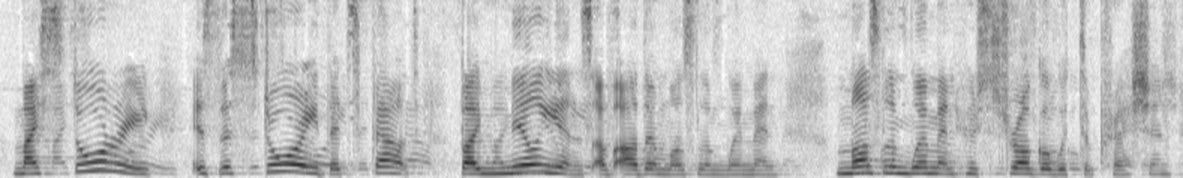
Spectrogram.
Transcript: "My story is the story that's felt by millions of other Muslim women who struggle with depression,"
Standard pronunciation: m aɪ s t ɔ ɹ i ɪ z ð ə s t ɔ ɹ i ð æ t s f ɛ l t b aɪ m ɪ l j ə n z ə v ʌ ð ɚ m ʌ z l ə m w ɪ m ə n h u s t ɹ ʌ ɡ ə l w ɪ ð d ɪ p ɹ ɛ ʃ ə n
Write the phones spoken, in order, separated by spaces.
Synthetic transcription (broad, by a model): m aɪ s t ɔ ɹ i ɪ z ð ə s t ɔ ɹ i ð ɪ t s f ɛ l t b aɪ m ɪ l j ə n z ə v ʌ ð ɚ m ʌ z l ə m w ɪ m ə n h u s t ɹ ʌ ɡ l w ɪ ð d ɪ p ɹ ɛ ʃ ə n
